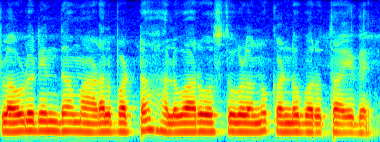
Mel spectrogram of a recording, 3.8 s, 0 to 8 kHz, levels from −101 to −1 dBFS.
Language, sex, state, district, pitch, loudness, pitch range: Kannada, male, Karnataka, Bidar, 145 Hz, -15 LUFS, 140-150 Hz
